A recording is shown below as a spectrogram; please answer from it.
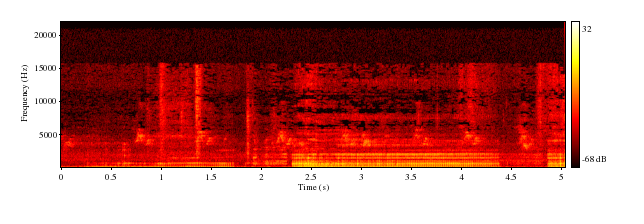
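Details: Dogs in physical contact: Labrador Beertje, a female over 12 years old, with two-year-old German Shorthaired Pointer Dakota. Low, harmonic growling runs in two long stretches, with a brief break between them, while small birds chirp faintly in the background.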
